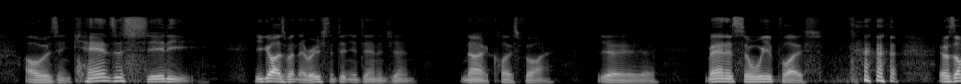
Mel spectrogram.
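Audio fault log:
Nothing to log for this one, since no faults turn up anywhere in the speech.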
